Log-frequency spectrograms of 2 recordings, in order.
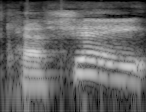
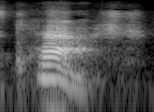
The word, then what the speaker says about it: cache: some people mispronounce as cache when it should be pronounced as cash like the money.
